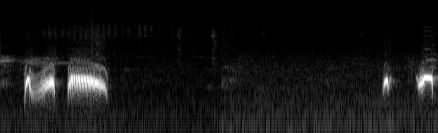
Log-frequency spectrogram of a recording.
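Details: Spotted dove giving 'thúc' and 'gáy gọi' coos, used to train new and decoy doves; two quick low hooting notes open the clip, a long pause follows, then two short coos at the end.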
